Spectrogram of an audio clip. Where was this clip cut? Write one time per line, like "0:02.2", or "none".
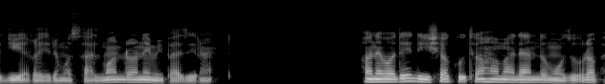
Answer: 0:03.6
